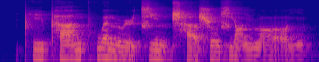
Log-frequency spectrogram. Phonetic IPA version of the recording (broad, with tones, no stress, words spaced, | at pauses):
pʰi˧˥ pʰa˧˥npʰwə˥˩n ɻɻ̩˨˩t͡ɕi˥˩n ʈ͡ʂʰä̰˨˩ʂu˥ɕjɑ˧˥ŋɻɑ̰˨˩˦ŋ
